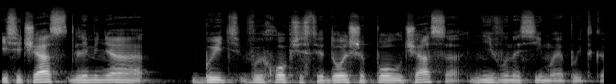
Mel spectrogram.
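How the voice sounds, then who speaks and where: A fairly low-pitched man at a very slow pace, intonation fairly even. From North Ossetia. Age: 20s. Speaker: stand-up comedian. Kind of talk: casual chat.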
